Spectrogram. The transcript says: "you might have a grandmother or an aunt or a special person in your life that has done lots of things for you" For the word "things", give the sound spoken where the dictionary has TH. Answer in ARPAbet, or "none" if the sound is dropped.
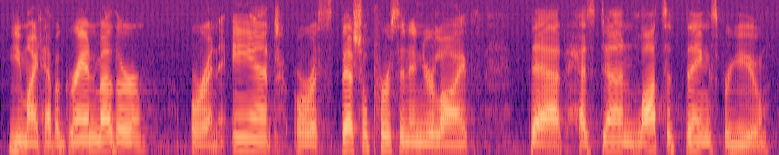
TH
